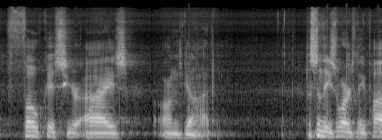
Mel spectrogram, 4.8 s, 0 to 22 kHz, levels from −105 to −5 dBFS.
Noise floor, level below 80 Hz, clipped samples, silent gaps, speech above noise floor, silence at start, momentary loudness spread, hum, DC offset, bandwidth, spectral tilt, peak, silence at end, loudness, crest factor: -67 dBFS; -68 dBFS; under 0.1%; none; 36 dB; 0.1 s; 8 LU; none; under 0.1%; 18 kHz; -4 dB/octave; -14 dBFS; 0 s; -31 LUFS; 18 dB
